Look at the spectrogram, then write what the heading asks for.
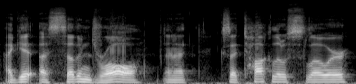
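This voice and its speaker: Slow-talking, mellow-voiced man hosting a podcast. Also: lowish voice, steady tone. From Buffalo, New York. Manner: talks slowly on purpose, rambling with restarts. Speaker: podcast host and comedian. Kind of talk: casual solo podcast monologue.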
